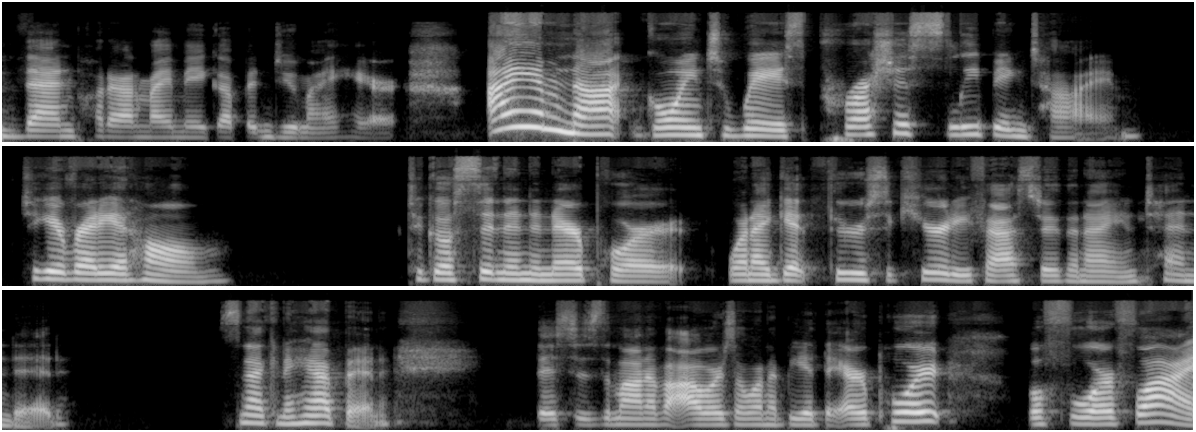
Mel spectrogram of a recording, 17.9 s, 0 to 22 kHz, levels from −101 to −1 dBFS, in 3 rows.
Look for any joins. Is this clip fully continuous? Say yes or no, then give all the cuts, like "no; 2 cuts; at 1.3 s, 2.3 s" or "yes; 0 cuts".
no; 1 cut; at 14.4 s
